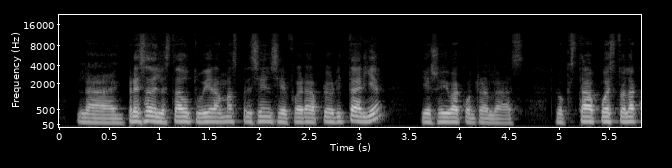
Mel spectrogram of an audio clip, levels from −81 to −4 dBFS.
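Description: No technical faults can be heard anywhere in the speech. Nothing in the recording or playback chain breaks in at any point.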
